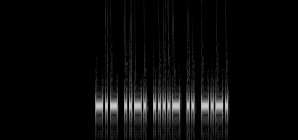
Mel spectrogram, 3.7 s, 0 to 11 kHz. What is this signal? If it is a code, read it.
Morse code, heard as a keyed tone, about 40 wpm, 700 Hz. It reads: KF4IC
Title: USA Call Signs - 5 Characters - 3x Character Spacing - 40wpm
